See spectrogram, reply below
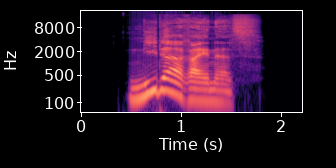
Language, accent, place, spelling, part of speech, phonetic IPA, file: German, Germany, Berlin, Niederrheines, noun, [ˈniːdɐˌʁaɪ̯nəs], De-Niederrheines.ogg
- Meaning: genitive singular of Niederrhein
